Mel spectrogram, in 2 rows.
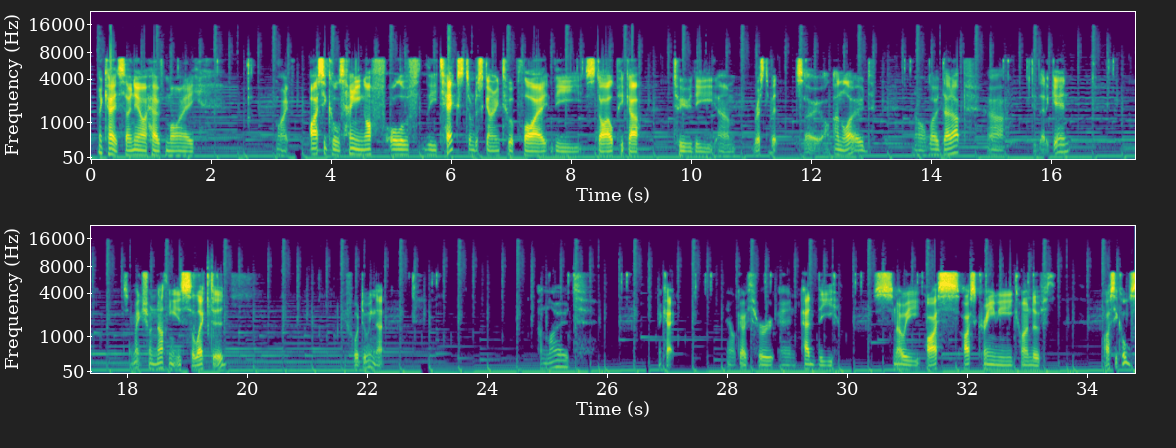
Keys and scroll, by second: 19.2 ctrl+d.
